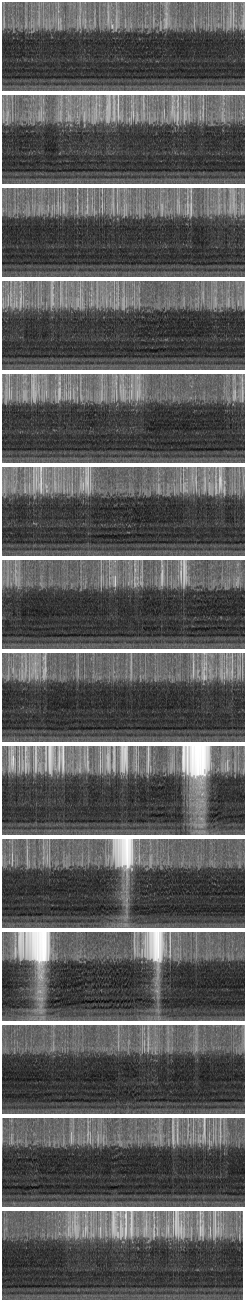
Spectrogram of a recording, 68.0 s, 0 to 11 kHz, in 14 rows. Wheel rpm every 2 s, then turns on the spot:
230, 230, 230, 230, 230, 230, 230, 230, 230, 230, 230, 220, 230, 220, 230, 230, 230, 230, 230, 230, 230, 140, 190, 150, 110, 160, 190, 220, 220, 220, 230, 230, 240, 240.
none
